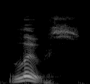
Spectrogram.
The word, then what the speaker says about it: loose: in the vowel and it goes straight into an S loose now this gets tricky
